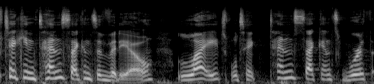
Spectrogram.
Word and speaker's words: Lightt: beast and that's why an app called light that's spelled like l i g HT but with another T on the end is trying something new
